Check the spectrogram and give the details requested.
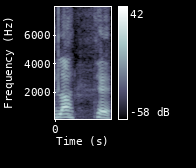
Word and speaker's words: Larteh: Larteh. Listen to him. Yeah, it's not Larteh. She thinks it's coffee because she likes coffee. She thinks it's a latte. It's not latte. Larteh. It's Larteh. Larteh.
